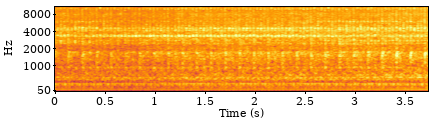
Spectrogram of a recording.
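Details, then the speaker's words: 2013 Ford Transit 2.2 diesel idling with a light, regular click-like knock about twice a second; seems to come from the lower area near the gearbox and starter, source not yet found; clicking knock at idle. "Ford трант 2.2 двигатель 2013 года кто подскажет при работающем двигателе вот слышен вот такой стук как щелчок копаюсь и не могу"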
